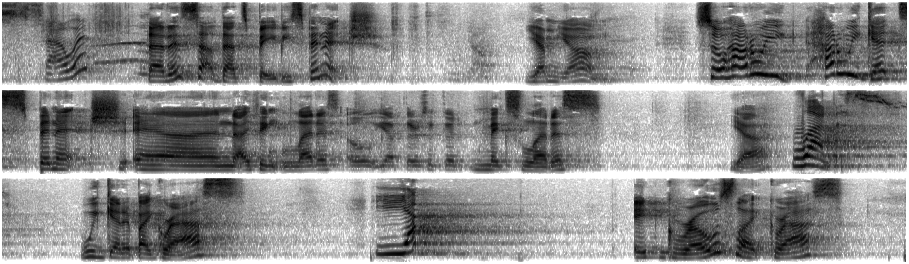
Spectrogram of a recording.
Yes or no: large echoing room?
yes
